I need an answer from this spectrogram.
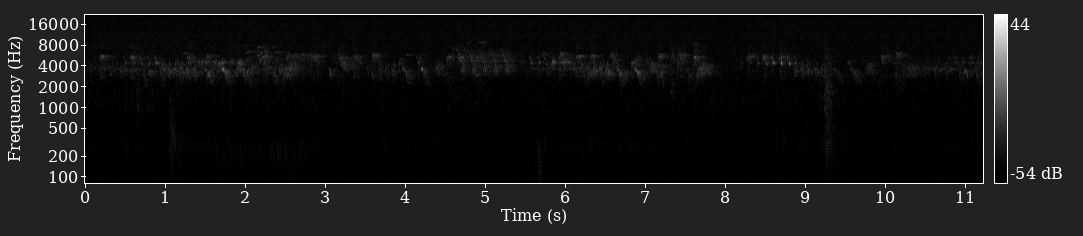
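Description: Faint garden birdsong: songbirds chirping and twittering continuously, with rapid repeated notes.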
